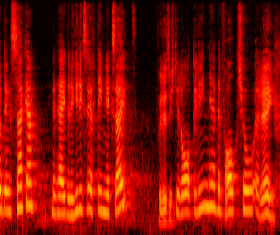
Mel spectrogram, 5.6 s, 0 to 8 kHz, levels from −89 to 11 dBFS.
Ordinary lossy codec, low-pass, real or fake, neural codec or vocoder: none; none; fake; codec, 16 kHz, 0.5 kbps, X-Codec, HuBERT features, trained on LibriSpeech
